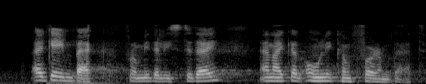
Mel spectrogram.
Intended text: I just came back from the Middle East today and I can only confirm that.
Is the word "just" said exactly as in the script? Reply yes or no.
no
